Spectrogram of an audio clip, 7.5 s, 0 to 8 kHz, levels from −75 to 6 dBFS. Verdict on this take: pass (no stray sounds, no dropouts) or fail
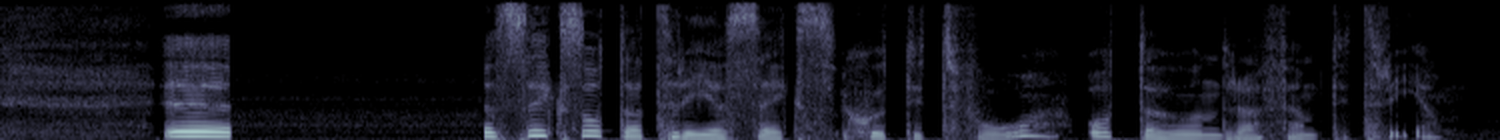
pass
